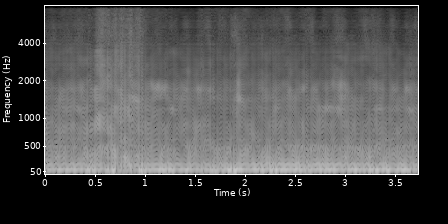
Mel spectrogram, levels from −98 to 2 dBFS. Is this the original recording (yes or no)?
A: no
